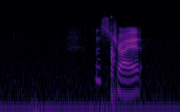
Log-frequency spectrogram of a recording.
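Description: A young woman exclaims in a rising voice over an online call.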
